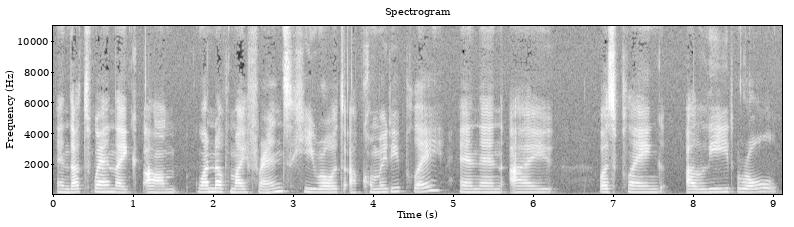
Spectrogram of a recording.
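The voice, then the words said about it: Thick Japanese accent. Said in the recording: “I have thick Japanese accent”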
